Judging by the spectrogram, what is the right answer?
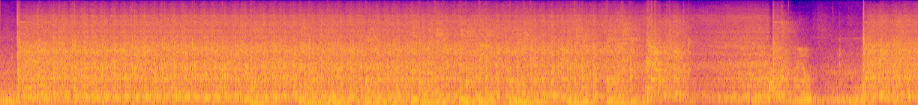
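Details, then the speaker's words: Jeep with swapped non-original engine, starter bench-tested OK, cranked via bar with anti-theft suspected: long steady starter churn about four pulses a second, never catches, clicking noted. "I found out that I can stick this bar down through here, and I can run the starter with this, and it's kind of wanting to run, like I said, anti- theft device kind of I believe it said I think I can something is uh clicking."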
